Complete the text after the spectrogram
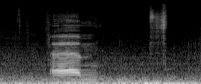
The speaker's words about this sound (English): I hope the audible's good, but if you hear a bit of a ticking noise, it's the car indicator, and if you hear some bumper noise, it's the bumpy road. And otherwise, it's the traffic in the background.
